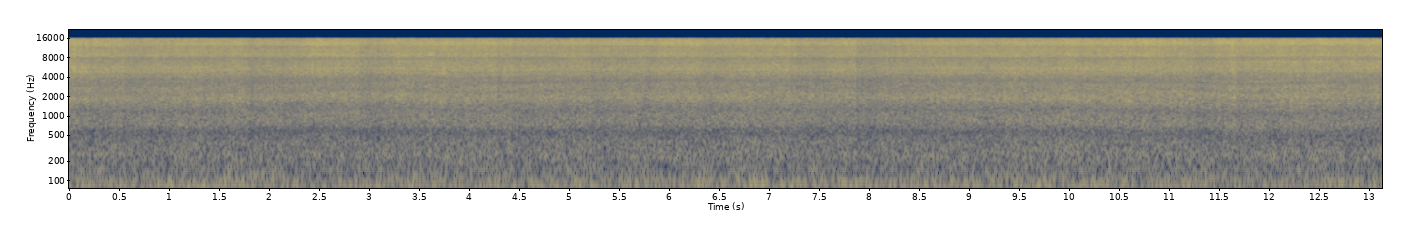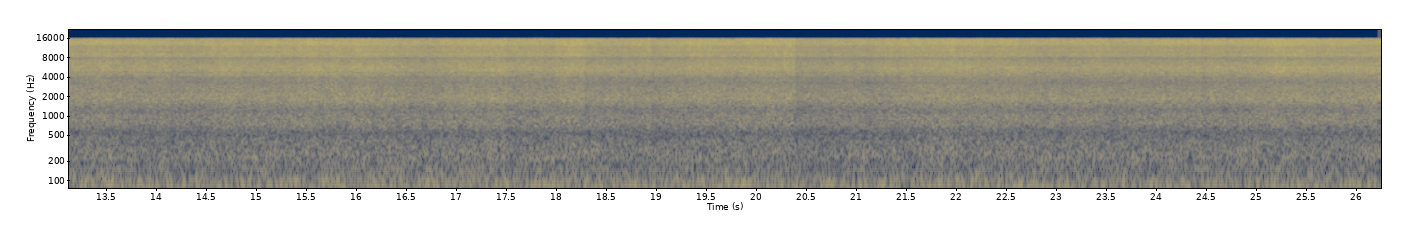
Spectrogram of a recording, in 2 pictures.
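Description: Water gushes and roars steadily from a dam outlet.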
